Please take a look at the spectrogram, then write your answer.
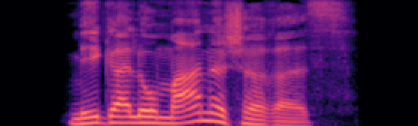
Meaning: strong/mixed nominative/accusative neuter singular comparative degree of megalomanisch
- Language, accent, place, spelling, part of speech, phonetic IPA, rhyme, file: German, Germany, Berlin, megalomanischeres, adjective, [meɡaloˈmaːnɪʃəʁəs], -aːnɪʃəʁəs, De-megalomanischeres.ogg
